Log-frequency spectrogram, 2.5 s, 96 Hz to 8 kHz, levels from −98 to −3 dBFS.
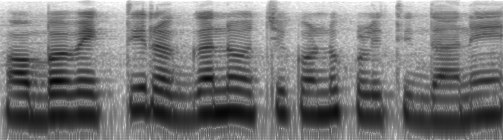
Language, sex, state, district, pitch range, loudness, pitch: Kannada, female, Karnataka, Bangalore, 200-225 Hz, -15 LUFS, 210 Hz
